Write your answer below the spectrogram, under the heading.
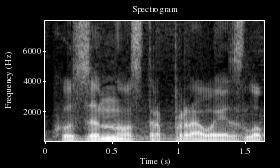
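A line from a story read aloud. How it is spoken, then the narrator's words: Muttered. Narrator (Russian): пробурчала Анка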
